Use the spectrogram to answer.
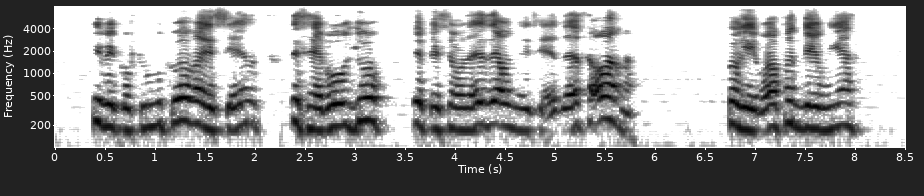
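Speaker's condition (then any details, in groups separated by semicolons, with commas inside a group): Cerebral palsy; age 37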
